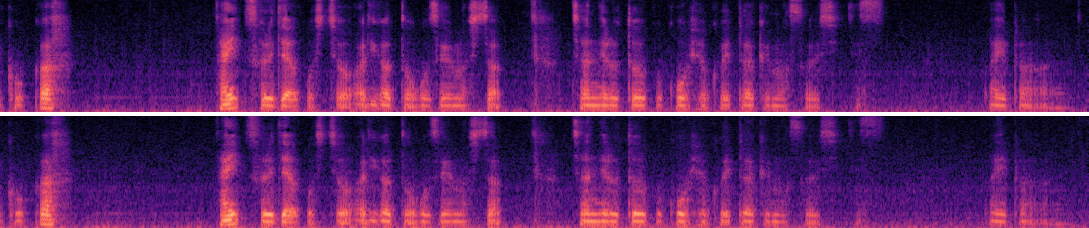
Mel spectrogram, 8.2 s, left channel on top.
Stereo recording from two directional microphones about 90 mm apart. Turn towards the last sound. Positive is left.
turn(degrees=25)  # may be behind; listen again after turning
